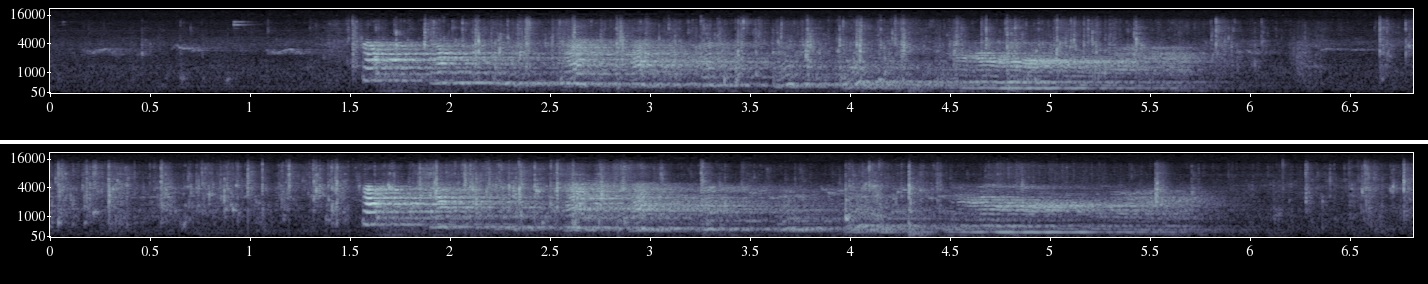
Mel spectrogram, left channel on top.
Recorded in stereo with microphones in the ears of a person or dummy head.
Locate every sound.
1.6 s laughter: 5° left (ahead or behind), 3 m; by 5.7 s 70° left (ahead or behind), 3 m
